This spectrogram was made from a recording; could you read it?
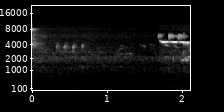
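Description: Small birds chirp and tweet outdoors in the early morning, a few quick short calls early on, then a louder, busier burst of song near the end, with no one talking.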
